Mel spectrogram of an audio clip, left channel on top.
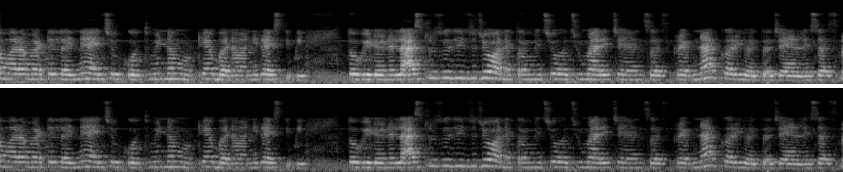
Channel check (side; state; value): right; quieter; 5.3 dB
